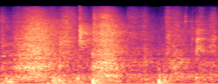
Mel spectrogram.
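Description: Rustling of cardboard and packaging being handled, with a few light knocks in the second half.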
